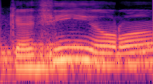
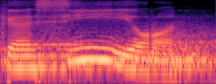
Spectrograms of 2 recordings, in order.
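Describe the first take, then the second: First: The middle consonant is a th sound. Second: The middle consonant is an s sound. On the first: The speaker calls it right. "Kita kathira" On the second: The speaker calls it wrong. "menyebut huruf tha ini dengan dia sebut sin"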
